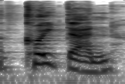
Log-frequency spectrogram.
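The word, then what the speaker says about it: coeden: So, one tree is a kiten.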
